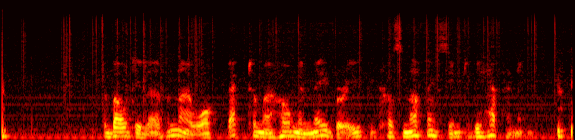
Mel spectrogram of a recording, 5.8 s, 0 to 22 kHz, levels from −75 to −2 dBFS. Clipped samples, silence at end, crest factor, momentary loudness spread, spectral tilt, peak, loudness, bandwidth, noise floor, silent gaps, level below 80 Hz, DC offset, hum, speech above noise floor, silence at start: under 0.1%; 0 s; 16 dB; 13 LU; -8 dB/octave; -10 dBFS; -27 LUFS; 14.5 kHz; -48 dBFS; none; -50 dBFS; under 0.1%; none; 23 dB; 0 s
